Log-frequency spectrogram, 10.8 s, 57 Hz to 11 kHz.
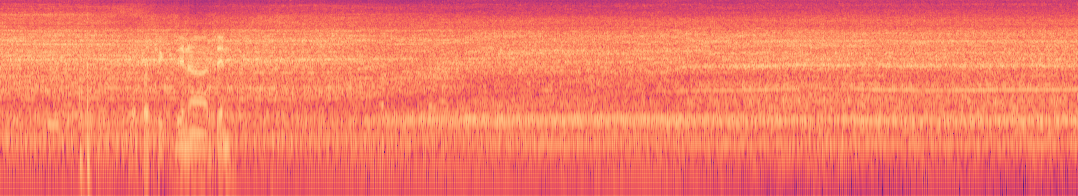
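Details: Toyota RAV4 during no-crank no-start troubleshooting: steady, even idle with a smooth hum and no knocks or misses; the engine is running cleanly.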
